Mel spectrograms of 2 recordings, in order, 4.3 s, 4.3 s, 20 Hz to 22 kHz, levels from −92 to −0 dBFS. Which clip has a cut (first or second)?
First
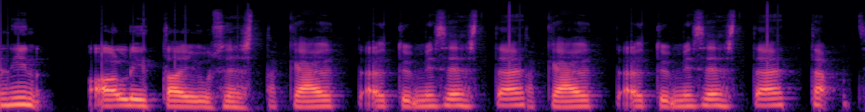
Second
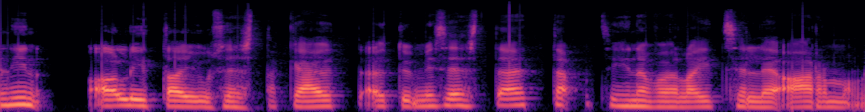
first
